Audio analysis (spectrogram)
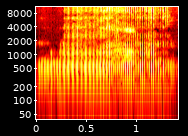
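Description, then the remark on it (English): A single loud dog snore, recorded by a microphone placed on the sleeping dog: one long rattling, buzzy breath lasting about a second and a half, with no talking around it. “sorry, just miking up his dog while he snores.”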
